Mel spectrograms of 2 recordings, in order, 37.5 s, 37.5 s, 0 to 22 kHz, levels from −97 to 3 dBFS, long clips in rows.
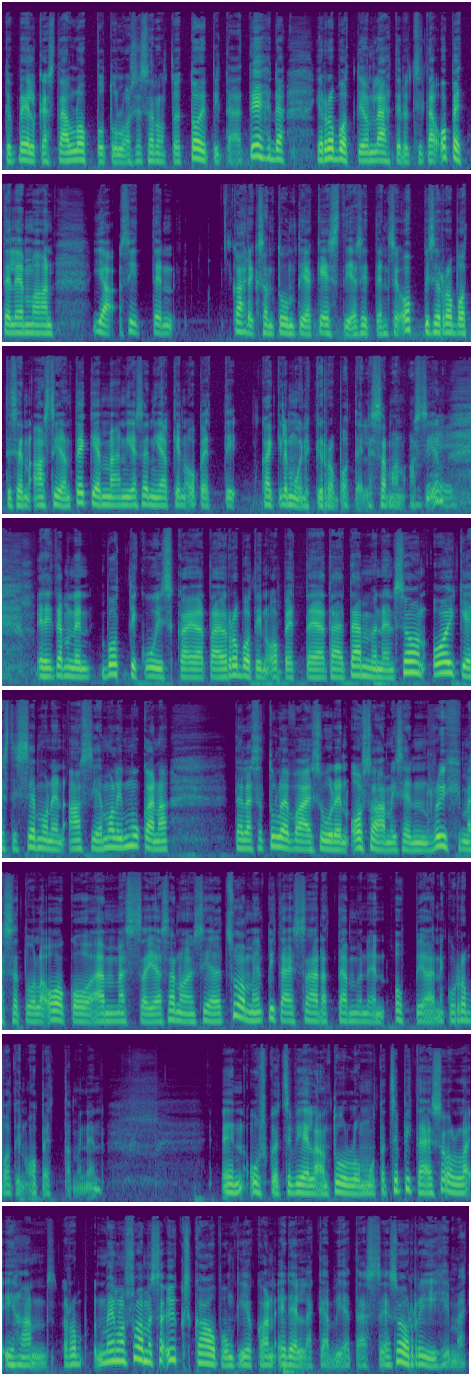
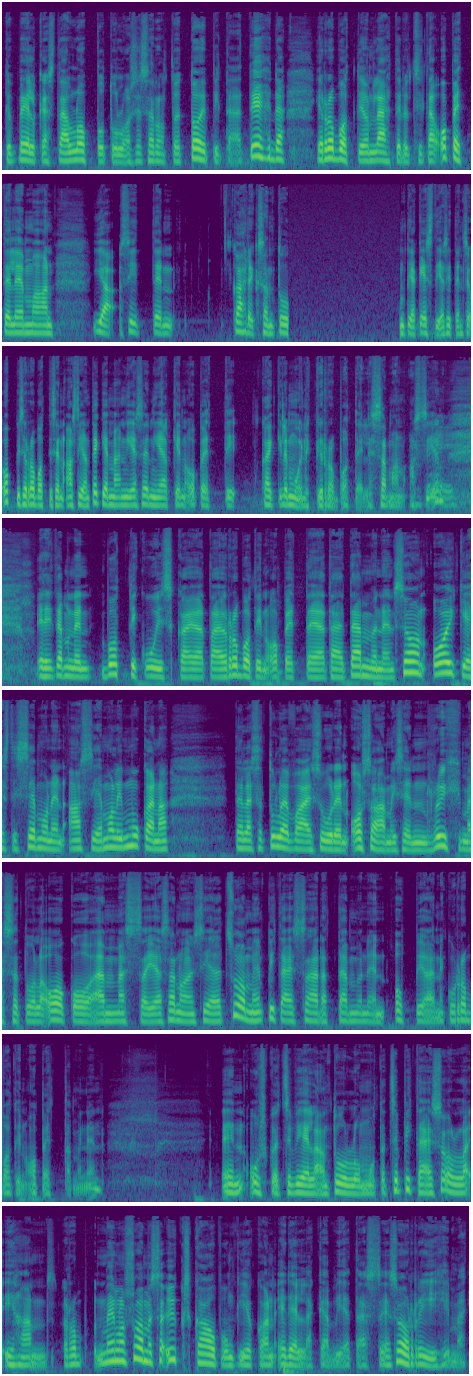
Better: first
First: none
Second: audio freezing; at 7.5 s for 1 s

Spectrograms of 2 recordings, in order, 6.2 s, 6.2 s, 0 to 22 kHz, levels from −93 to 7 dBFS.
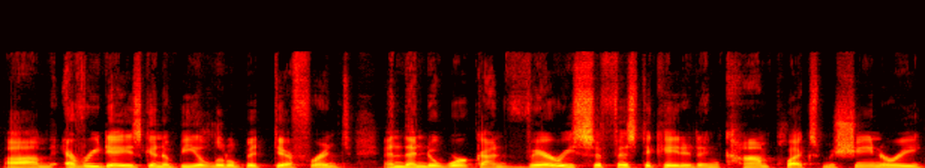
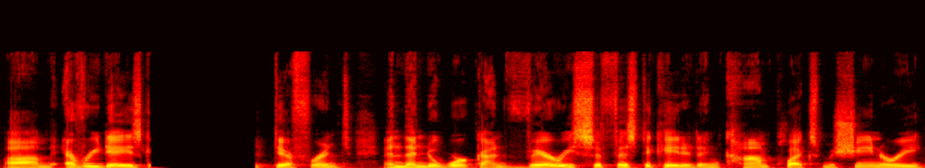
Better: first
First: none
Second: audio cutting out; at 1 s for 0.5 s

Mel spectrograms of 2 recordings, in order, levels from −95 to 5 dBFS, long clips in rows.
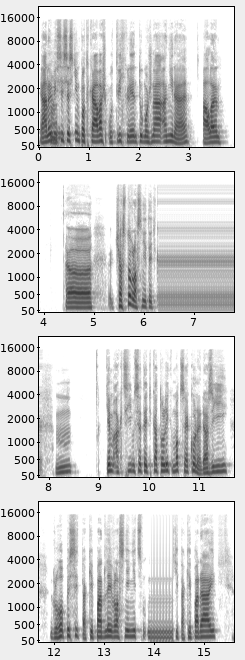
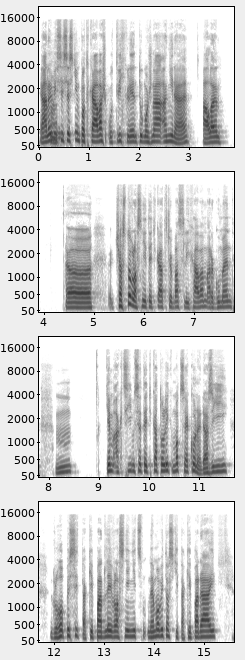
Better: second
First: audio freezing; at 6.5 s for 1.5 s and at 14 s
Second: none

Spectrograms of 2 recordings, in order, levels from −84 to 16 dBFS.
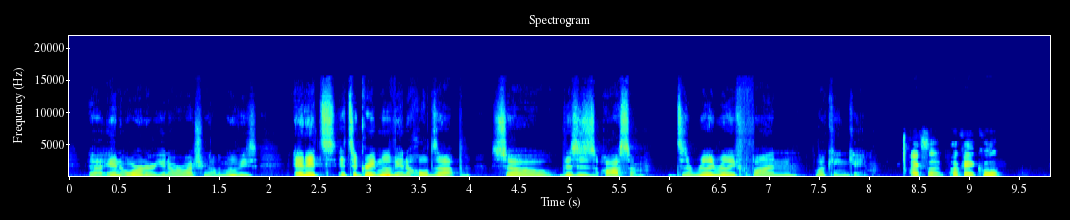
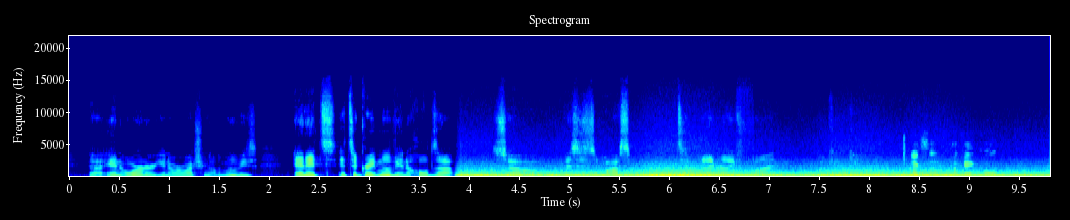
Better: first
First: none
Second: wind noise on the microphone; heavy; from 4 s on; 4 dB above the speech

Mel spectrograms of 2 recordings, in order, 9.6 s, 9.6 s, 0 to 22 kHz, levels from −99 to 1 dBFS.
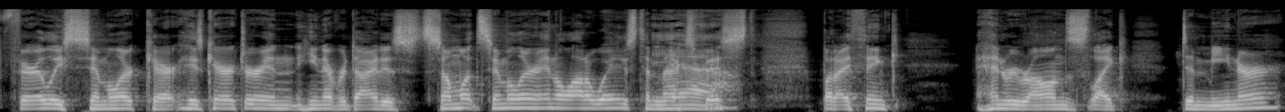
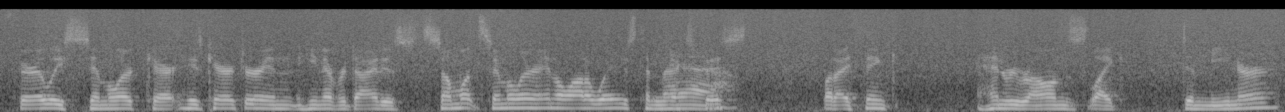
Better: first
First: none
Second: hiss; loud; throughout; 2 dB below the speech

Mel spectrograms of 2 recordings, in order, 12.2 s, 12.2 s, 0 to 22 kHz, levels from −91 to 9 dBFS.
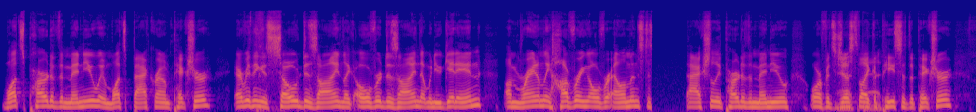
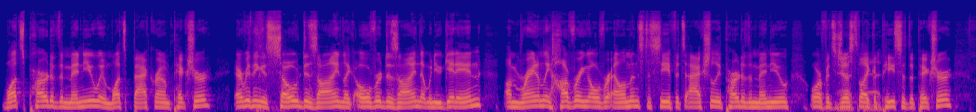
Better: second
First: audio cutting out; at 8 s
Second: none

